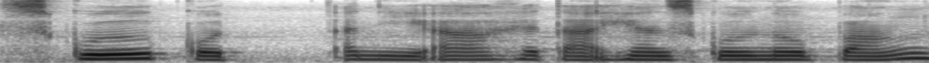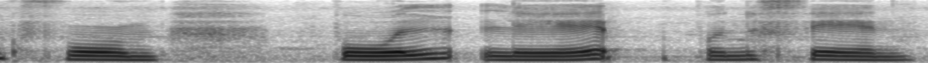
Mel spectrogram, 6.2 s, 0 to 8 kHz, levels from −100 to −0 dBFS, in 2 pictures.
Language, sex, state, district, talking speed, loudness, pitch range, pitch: Mizo, female, Mizoram, Aizawl, 125 wpm, -16 LUFS, 170-190 Hz, 180 Hz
